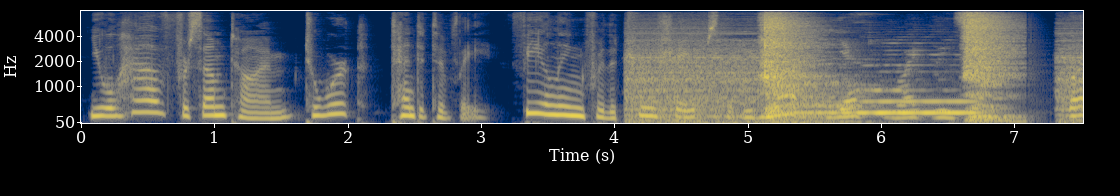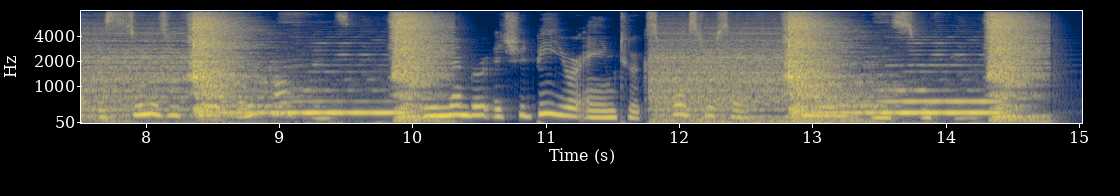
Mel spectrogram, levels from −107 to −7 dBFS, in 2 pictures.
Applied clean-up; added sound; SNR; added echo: classical method log-MMSE.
